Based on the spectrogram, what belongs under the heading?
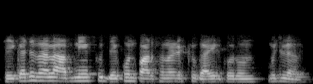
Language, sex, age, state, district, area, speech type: Bengali, male, 30-45, West Bengal, Bankura, urban, conversation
